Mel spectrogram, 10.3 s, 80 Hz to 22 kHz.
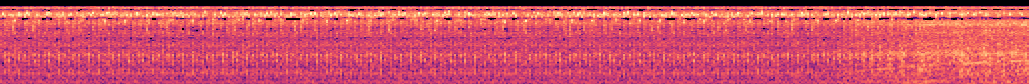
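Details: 2008 Prado 120, brand-new 1KD diesel, new injectors and turbo, stone cold at about 7°C, revved gently toward 2000 rpm: steady clatter near 220 a minute, faint aftermarket belt squeak; normal cold-engine noise.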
